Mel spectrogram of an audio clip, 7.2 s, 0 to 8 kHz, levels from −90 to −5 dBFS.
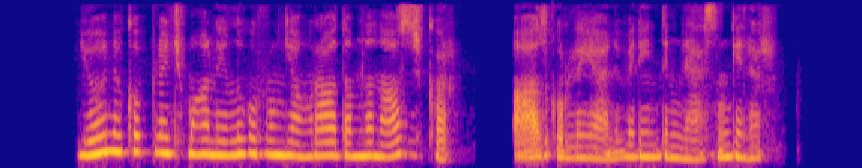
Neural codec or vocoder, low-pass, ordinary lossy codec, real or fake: none; 7.2 kHz; AAC, 32 kbps; real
